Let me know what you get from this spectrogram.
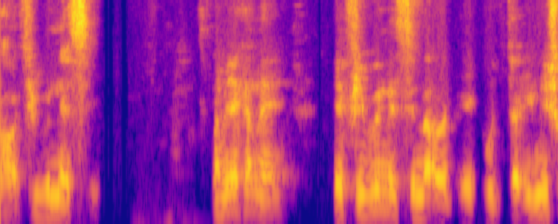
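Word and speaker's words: Fibonacci: number এখন বর্তমানে যে অষ্টম শ্রেণীর প্যাটার ওখানেটাকে ফিবুনাকি সংখ্যা নামে এটাকে লিখিত হয়েছেফিনাকি যেহেতু বাংলা এখানে তোমার ব ফিনাকি আছে ফিবনেও পড়তে পারো কিন্তু আমাদের উচ্চারণ ইংলিশে এটা উচ্চারণটা হয় ফিবনেসি আমি এখানে এই ফিবুনেসি ইংলিশ উচ্চারণটাও লিখেছি আর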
